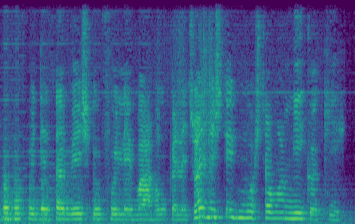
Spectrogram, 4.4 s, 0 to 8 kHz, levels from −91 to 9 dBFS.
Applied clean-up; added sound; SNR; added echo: neural separator model SepFormer DNS4.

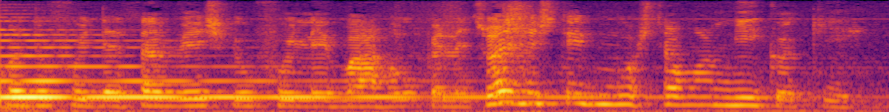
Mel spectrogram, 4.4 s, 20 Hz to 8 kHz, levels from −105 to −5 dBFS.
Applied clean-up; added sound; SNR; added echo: none; Piano; -4 dB; reverberation time 0.2 s.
